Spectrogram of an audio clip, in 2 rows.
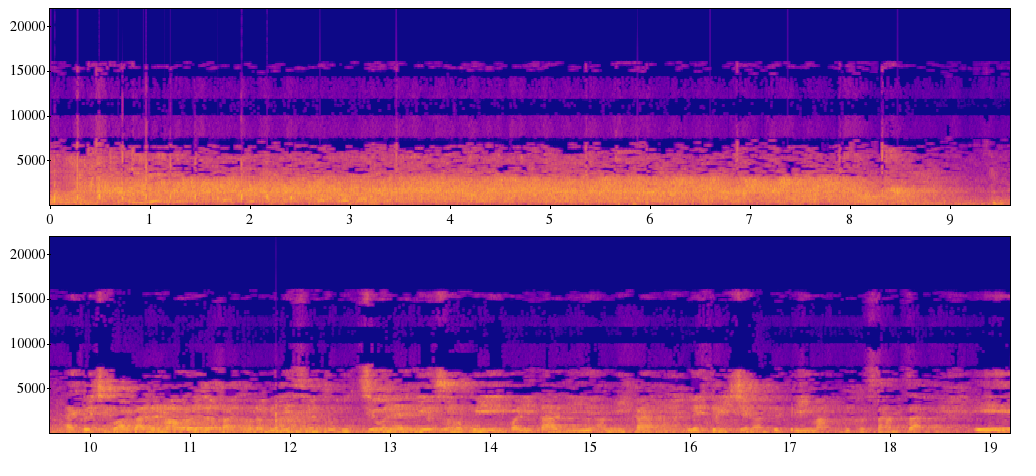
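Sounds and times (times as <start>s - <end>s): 
audience applause: 0.0s - 9.1s
speech: 9.9s - 19.2s.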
